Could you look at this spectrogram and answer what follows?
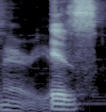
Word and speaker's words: Marius: Marius Marius is the way phonetically, but he has an accent.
